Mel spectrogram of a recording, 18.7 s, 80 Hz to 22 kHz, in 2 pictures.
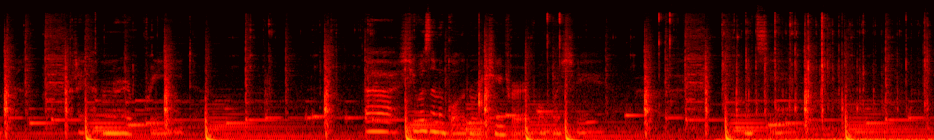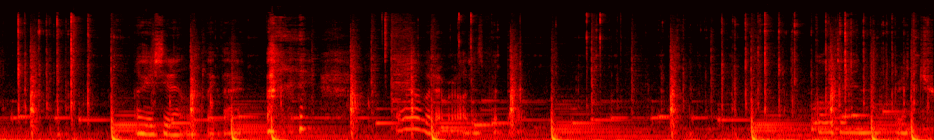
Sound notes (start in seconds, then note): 12.1 laughs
